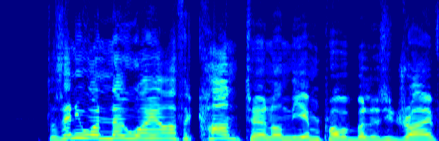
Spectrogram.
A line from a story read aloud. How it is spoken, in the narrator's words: shouted Trillian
